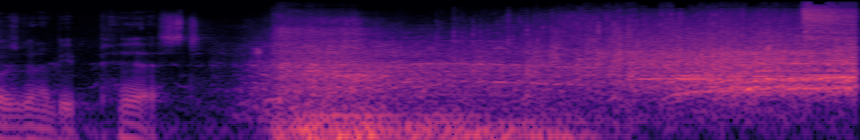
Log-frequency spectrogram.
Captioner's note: laughter; applause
